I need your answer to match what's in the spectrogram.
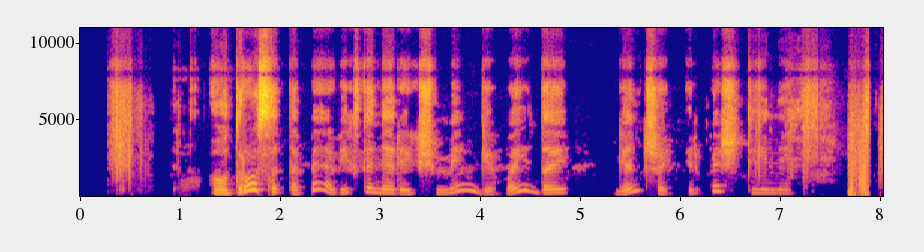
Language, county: Lithuanian, Marijampolė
